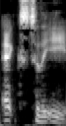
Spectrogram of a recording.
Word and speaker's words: Xᵉ: to point out x e technically that e is superscript right so it's nothing to do with a personal pronoun she this is completely orthogonal to that it's all about exoscale so x to the e as in x the unknown variable to the power of the exponential exponential for everyone extra scale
